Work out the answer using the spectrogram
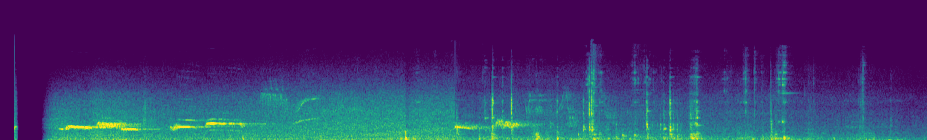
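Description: Birds chirping over a steady background noise, with scattered light clicks in the second half.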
